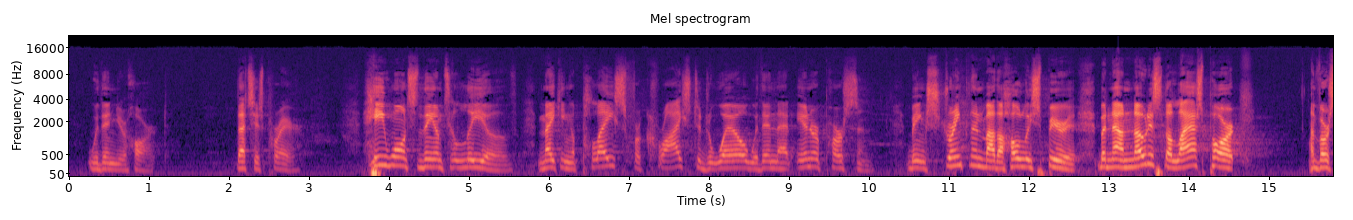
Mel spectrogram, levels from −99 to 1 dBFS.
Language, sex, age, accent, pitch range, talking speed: English, male, 40-59, American, 140-205 Hz, 135 wpm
